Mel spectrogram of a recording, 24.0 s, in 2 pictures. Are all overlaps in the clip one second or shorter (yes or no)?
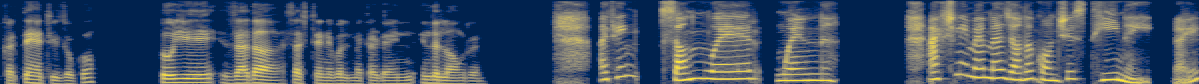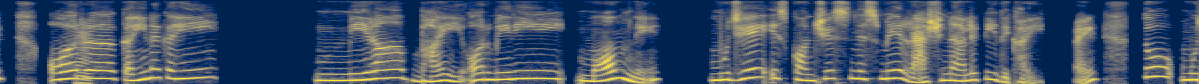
yes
